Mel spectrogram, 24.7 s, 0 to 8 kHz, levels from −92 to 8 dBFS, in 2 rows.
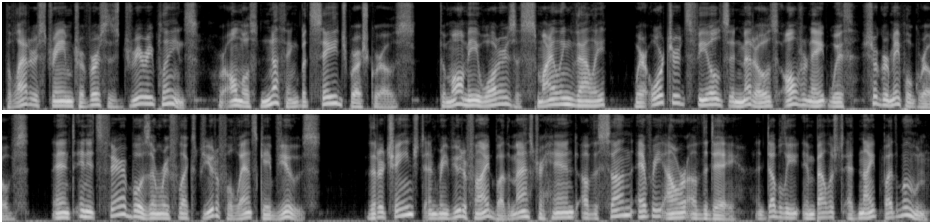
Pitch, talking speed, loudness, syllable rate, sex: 135 Hz, 150 wpm, -16 LUFS, 4.5 syllables/s, male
